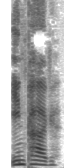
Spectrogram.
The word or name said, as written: indpakke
